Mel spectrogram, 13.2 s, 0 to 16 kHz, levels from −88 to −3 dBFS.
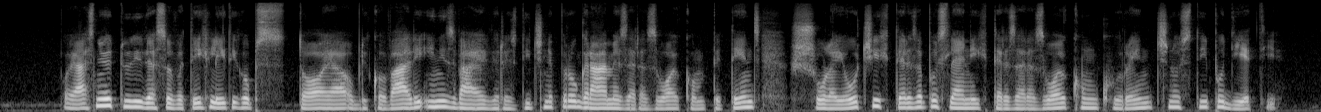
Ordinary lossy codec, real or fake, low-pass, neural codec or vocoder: MP3, 96 kbps; fake; 14.4 kHz; vocoder, 44.1 kHz, 128 mel bands every 512 samples, BigVGAN v2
